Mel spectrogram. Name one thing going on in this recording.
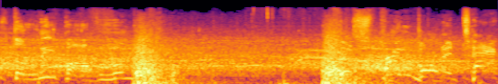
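Heavy bodies thud hard onto a wrestling mat.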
